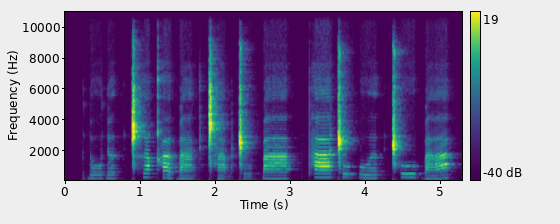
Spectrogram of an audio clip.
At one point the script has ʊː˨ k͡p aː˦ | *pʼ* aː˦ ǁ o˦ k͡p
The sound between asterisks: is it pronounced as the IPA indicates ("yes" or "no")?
no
